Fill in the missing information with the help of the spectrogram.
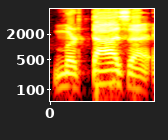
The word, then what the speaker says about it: Murtaza: But it's Murtaza, M-U-R-T-A-Z-A Hussein, from The Intercept.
